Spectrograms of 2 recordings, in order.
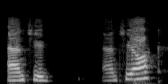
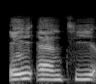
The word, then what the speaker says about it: Antiochus: when the Syrian king Antioch, oh, is that how you say it? Antioch? It's Antiochus. So Antiochus, maybe it's Antioch.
